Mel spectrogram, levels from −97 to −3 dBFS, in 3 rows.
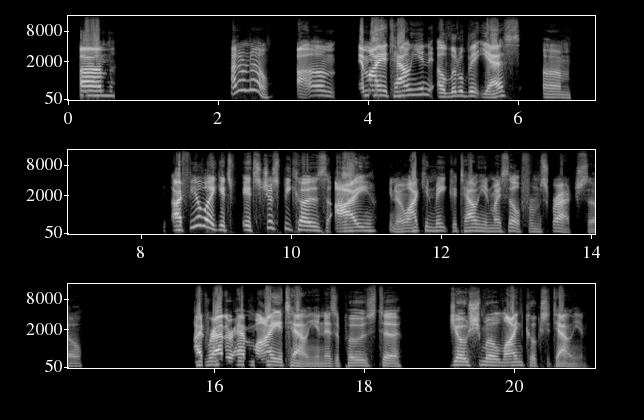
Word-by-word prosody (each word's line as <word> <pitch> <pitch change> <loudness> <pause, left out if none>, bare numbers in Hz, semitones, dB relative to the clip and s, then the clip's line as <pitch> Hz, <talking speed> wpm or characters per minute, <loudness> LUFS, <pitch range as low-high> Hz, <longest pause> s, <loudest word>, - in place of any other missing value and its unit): Um 205 -1 +4 1.6
I - - 0
don't 435 0 -8
know, - - -8 0.4
um, 210 -3 -3 0.4
am - - +3
I 220 - +9
Italian? 215 +5 +3
A 160 - +1
little 185 +5 -6
bit, 190 0 -2
yes, 140 +8 +2 0.3
um 125 -3 -10 1.7
I 185 - +6
feel 350 - -7
like 300 - +3
it's 190 - 0
it's 190 -4 0
just 280 -4 -4
because 180 - -1
I, 150 +3 +3 0.2
you - - -17
know, 110 +4 -7
I 135 - +2
can 155 0 -17
make 155 -3 -5
Italian 145 -1 -5
myself 130 -1 -5
from 120 -2 -20
scratch. - - -5
So 100 0 -15 1.5
I'd 140 0 +1
rather 155 +1 +5
have 155 +1 +2 0.3
my 150 - +8
Italian 100 -7 +1
as 105 +2 -4
opposed 120 0 -8
to 105 -2 -1 0.6
Joe 145 0 0
Schmo 140 -2 0
line 135 +2 +4
cook's 110 -4 -8
Italian. 90 -8 -3
150 Hz, 125 wpm, -23 LUFS, 125-190 Hz, 1.7 s, I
